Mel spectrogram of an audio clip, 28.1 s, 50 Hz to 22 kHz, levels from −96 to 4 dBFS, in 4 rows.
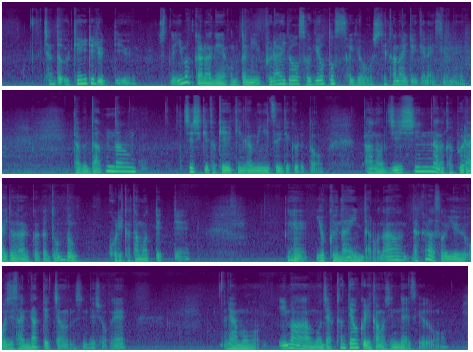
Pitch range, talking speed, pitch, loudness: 105-145 Hz, 345 characters per minute, 115 Hz, -36 LUFS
